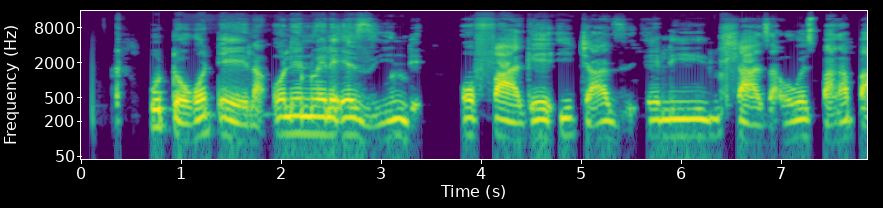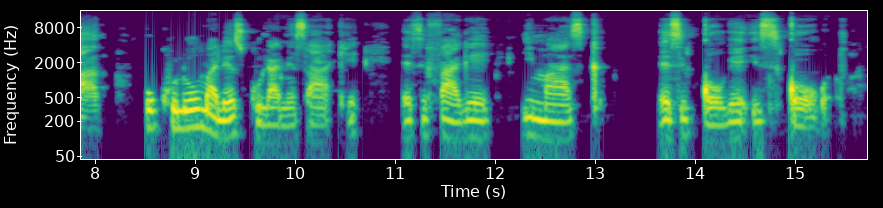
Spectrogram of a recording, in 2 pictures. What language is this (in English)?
North Ndebele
